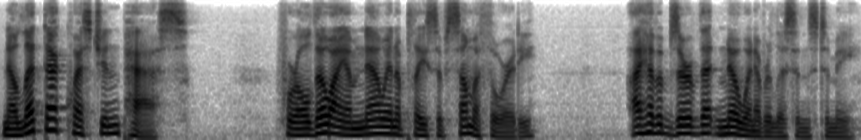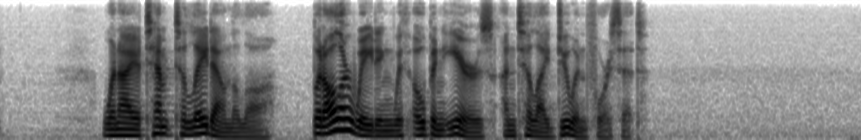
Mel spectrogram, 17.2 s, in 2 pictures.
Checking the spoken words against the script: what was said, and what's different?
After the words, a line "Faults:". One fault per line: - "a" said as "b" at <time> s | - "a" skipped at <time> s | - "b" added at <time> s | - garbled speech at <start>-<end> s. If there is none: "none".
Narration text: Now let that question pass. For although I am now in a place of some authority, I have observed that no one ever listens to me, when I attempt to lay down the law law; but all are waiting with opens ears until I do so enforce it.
Now let that question pass. For although I am now in a place of some authority, I have observed that no one ever listens to me, when I attempt to lay down the law; but all are waiting with open ears until I do enforce it.
Faults:
- "law" skipped at 11.3 s
- "opens" said as "open" at 12.7 s
- "so" skipped at 14.4 s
